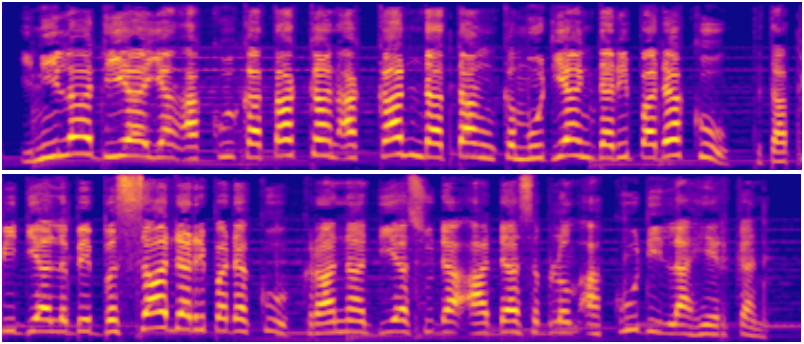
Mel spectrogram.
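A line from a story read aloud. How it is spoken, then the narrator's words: Exclaiming. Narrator (Indonesian): Yohanes berseru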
